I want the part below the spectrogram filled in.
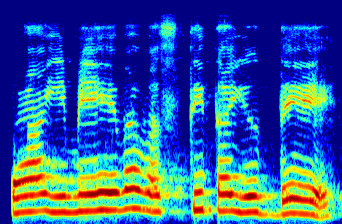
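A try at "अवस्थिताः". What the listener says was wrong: ವಸ್ತಿತ ಅಲ್ಲ ಮಾತಾಜಿ, ತಾ ಇದೆ.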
